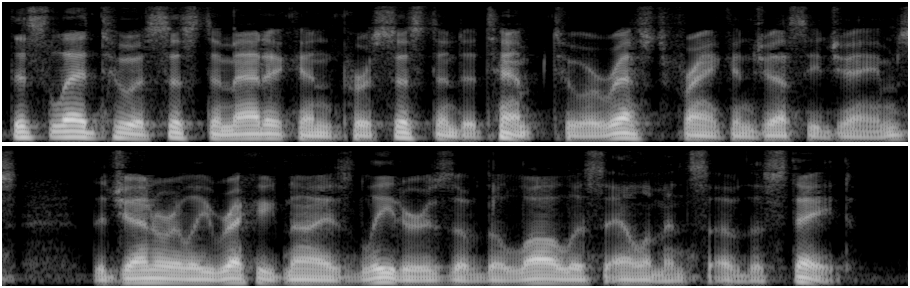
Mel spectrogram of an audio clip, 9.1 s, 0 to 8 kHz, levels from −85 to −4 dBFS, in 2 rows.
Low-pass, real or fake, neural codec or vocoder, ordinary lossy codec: 7.2 kHz; real; none; MP3, 48 kbps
